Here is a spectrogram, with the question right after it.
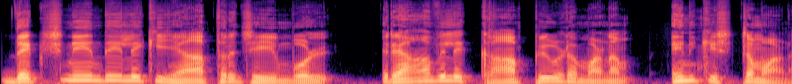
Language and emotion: Malayalam, happy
